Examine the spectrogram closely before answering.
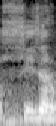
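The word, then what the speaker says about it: Caesar: सीजर माने सुमन सम्राट, तो इसमें ए साइलेंट है ए, तो सी के बाद AESER है ना, तो ई की ध्वनि आएगी, इसलिए इसको सीजर बोलेंगे, सीजर बोलते हैं इसको।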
